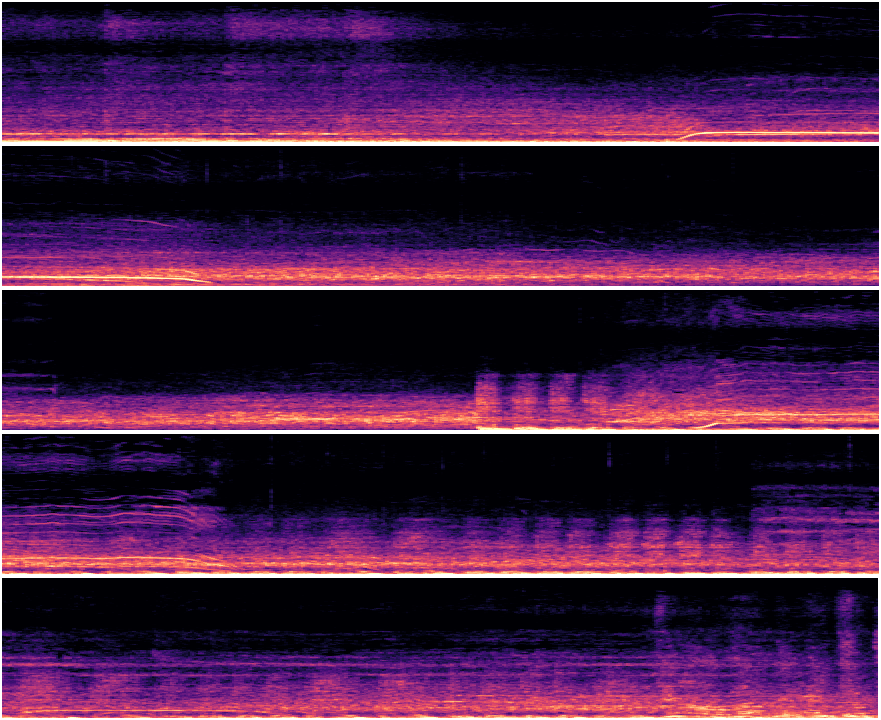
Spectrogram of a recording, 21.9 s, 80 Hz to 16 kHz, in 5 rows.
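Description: Live arena concert recorded from the stands: loud amplified pop music with a heavy, distorted bass and long held high notes, over a screaming crowd. The sound changes abruptly about 11 seconds in as one clip gives way to the next.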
